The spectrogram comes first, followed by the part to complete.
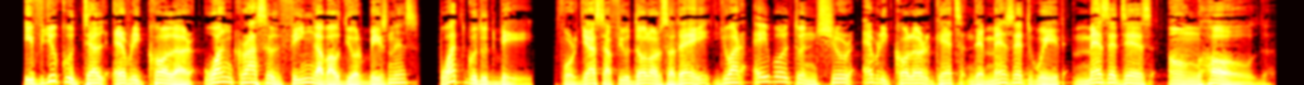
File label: Spanish English, narration; accent of spain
